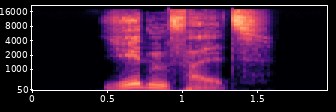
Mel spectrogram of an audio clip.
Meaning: 1. in any case 2. definitely
- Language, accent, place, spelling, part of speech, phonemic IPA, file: German, Germany, Berlin, jedenfalls, adverb, /ˈjeːdənˈfals/, De-jedenfalls.ogg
